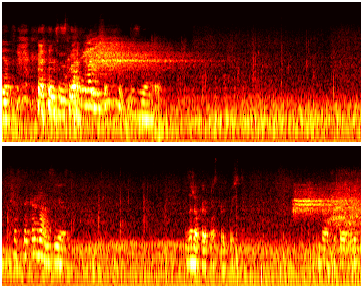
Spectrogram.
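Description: Footsteps crunch slowly on the ground.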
